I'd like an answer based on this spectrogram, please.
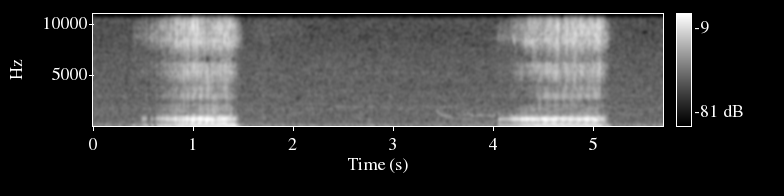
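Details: Snores from a dozing Boston Terrier called a seal dog: two drawn-out, low, vibrating breaths roughly three seconds apart, each swelling and fading, in a quiet room.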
